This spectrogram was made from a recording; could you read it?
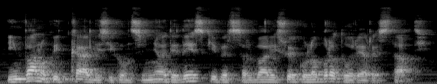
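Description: A man's voice: lowish voice, quick pace. A man reading a scripted historical narration as a podcast contributor. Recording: roomy echo, faint music underneath. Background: faint music.

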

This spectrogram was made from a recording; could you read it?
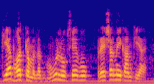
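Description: Older man musing, dull taped sound. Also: high-pitched. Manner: slow, musing, trailing off with fillers. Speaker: writer and poet interviewee. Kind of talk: reflective interview answers. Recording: dull old tape with faint hum.

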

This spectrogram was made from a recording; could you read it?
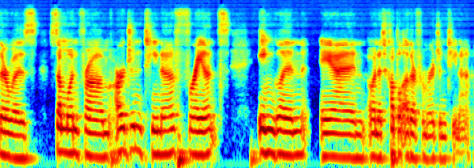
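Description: Podcast guest: American woman, early thirties, low husky voice, upbeat and chatty. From Kansas City, USA. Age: 30s. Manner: upbeat, animated, chatty with many restarts. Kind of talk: casual interview chat.

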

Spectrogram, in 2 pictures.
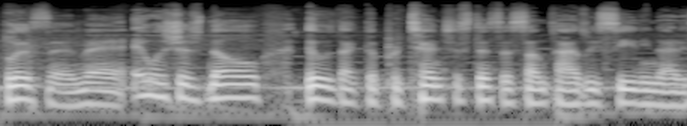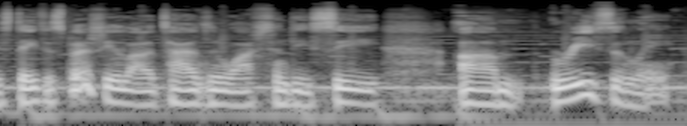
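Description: A man's voice: fairly low pitch, a little fast, dark tone, faint music behind. A man in his forties from Brooklyn, hosting a casual storytelling monologue, chatty with lots of fillers and restarts, often turning to ask his listeners questions. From Brooklyn, New York. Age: 40s. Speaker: podcast host.

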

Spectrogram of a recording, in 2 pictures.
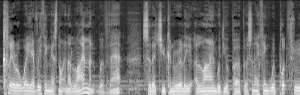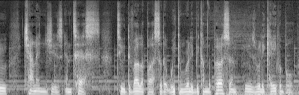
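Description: A man's voice: lowish voice, fairly even intonation, a little fast, faint music behind. A man from Ghana, a podcast guest telling personal stories in an earnest, reflective way. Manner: earnest, reflective, vivid storyteller. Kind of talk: interview storytelling.

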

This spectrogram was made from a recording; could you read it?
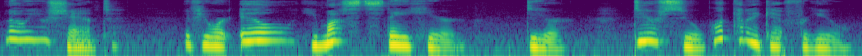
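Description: A woman's voice: medium pitch, big pitch swings, measured pace, warm tone, husky, pitched above the performer's own voice, full character voice. A woman reading as a tender earnest young man. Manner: tender, urgent.

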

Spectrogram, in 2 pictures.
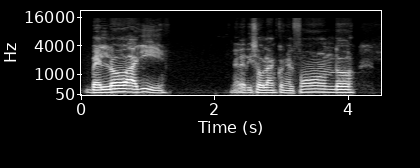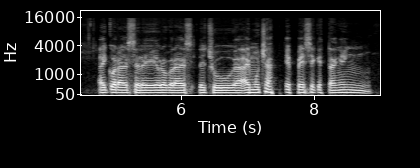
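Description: A man's voice: mid-range voice, flat delivery, a little slow, a little mellow, clean tone, no room sound, clean studio sound. A young man hosting a casual podcast, rambling with lots of fillers and restarts. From United States. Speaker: podcast host.

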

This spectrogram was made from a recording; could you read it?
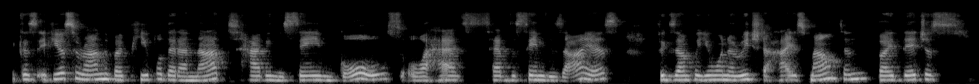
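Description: A woman from Ukraine, a coaching guest on a podcast, talking warmly and encouragingly with slightly phrasing. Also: mid-range voice. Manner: warm, encouraging, slightly non-native phrasing. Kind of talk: conversational interview.

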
